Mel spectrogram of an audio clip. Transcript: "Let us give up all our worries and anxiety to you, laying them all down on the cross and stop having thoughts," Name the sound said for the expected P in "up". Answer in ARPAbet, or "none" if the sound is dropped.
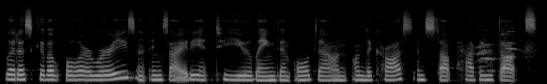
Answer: P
